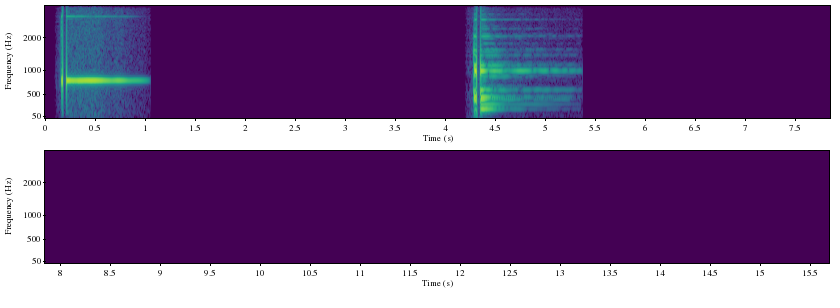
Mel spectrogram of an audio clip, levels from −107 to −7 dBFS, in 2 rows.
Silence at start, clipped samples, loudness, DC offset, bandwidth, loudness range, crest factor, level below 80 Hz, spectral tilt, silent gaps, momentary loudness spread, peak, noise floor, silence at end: 0.2 s; under 0.1%; -28 LUFS; under 0.1%; 4 kHz; 13 LU; 28 dB; -80 dBFS; -4 dB/octave; 1.06-4.21 s; 24 LU; -10 dBFS; -54 dBFS; 10.65 s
